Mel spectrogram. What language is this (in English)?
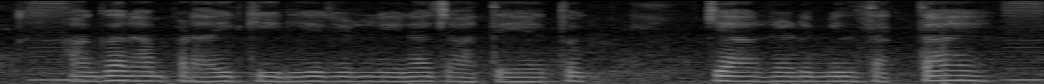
Hindi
